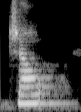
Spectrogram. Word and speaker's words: 朝: The pronunciation is 朝.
